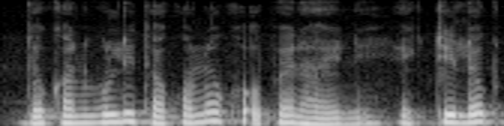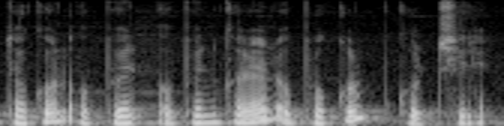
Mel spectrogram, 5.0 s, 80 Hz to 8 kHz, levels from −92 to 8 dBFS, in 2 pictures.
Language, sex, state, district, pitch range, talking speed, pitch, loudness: Bengali, male, West Bengal, North 24 Parganas, 155-180 Hz, 145 wpm, 165 Hz, -16 LUFS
